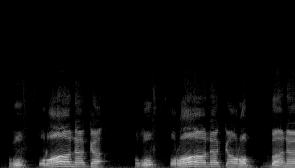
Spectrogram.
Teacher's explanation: इस काफ को लंबा नहीं करना, ये बहुत बड़ी गलती करते हैं, यहाँ पर काफ को लंबा कर देते हैं, यहाँ लंबा नहीं करना, पढ़ते हैं गुफ़रानक, का नहीं करना, बल्कि क्या है, गुफ़रानक, गुफ़रानक रब्बना।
